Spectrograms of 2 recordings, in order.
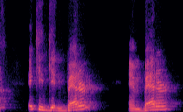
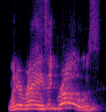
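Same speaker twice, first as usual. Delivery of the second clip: upbeat higher take; 7 semitones higher, slower than usual. Shown as a demonstration. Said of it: "The change on that".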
